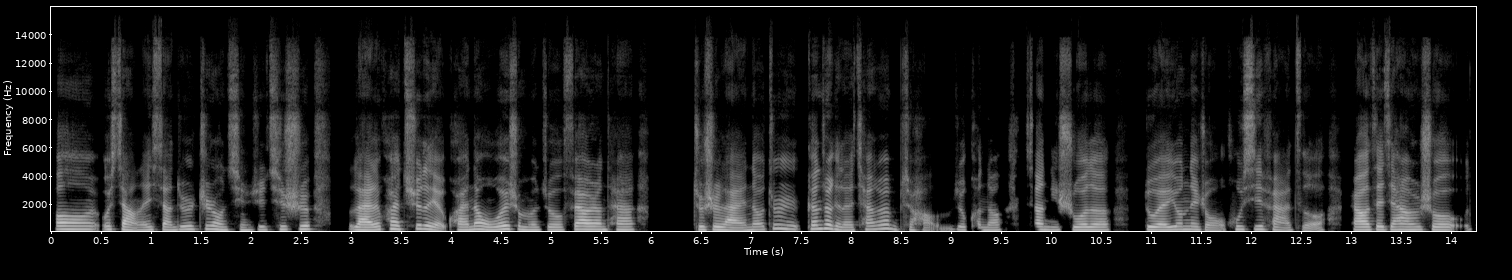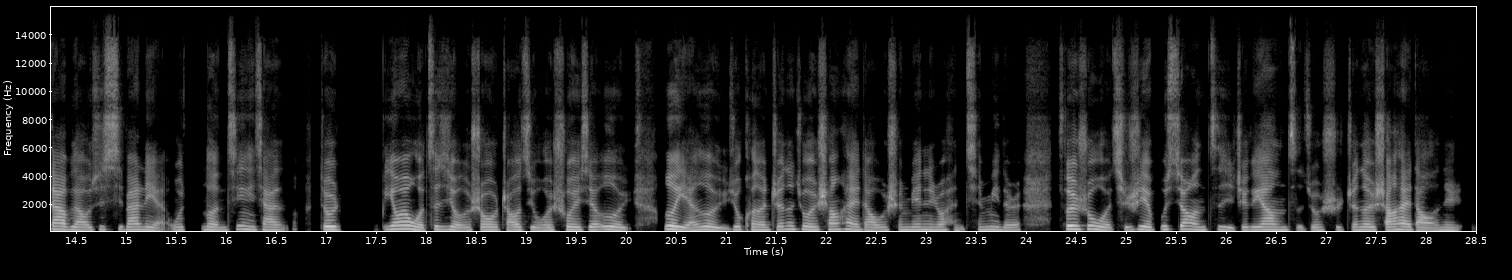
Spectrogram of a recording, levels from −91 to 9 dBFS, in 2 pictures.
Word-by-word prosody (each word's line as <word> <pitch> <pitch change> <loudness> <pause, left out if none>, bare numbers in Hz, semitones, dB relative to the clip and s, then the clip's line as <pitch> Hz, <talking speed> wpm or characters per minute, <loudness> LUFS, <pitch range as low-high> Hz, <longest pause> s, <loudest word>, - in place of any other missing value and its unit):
呃， 230 -1 +4
我 230 - +1
想 210 -6 +3
了 185 - -3
一 - - -1
想， 210 -2 0
就 220 - -1
是 230 +1 +1
这 250 +2 -5
种 220 -4 +2
情 185 -2 -6
绪 210 +3 -5
其 225 +2 -5
实 235 +1 +1 0.4
来 195 -4 +6
得 210 - +3
快 255 +2 +3
去 255 +2 -1
得 250 - +4
也 190 -6 +3
快， 195 -1 0
那 230 +3 +4
我 200 -3 +2
为 230 +5 +5
什 230 -3 -3
么 190 -1 -1
就 190 0 -2
非 225 +4 +2
要 225 -1 +8
让 220 0 +4
它 210 0 -1 0.6
就 215 - 0
是 210 0 +3
来 175 -3 +4
呢， 205 +3 -1
就 285 - -4
是 255 -5 -2
干 265 0 +2
脆 285 -1 +5
给 225 - -1
它 185 -1 -2
掐 225 +4 -2
断 275 +4 0
不 215 - -19
就 190 - -6
好 - - -7
了 - - -17
嘛。 - - -17
就 205 - -4
可 190 - -11
能， 180 0 -3 0.2
像 215 -2 0
你 195 - -5
说 195 0 +1
的 195 0 +1 0.3
对， 200 -2 +4
用 220 +1 0
那 215 -1 -1
种 175 -3 -5
呼 225 -1 -4
吸 230 +1 -2
法 190 -6 -3
则， 170 -2 -6 0.2
然 200 0 +6
后 205 - +6
再 215 +1 +1
加 210 0 0
上 205 0 +2
说 200 -2 0 0.2
大 225 -1 +5
不 205 - -4
了 190 - +1
我 185 - -3
去 215 +3 -8
洗 210 -1 -3
把 205 +1 +2
脸， 195 -6 -3
我 195 0 -5 0.2
冷 195 -4 -1
静 235 +4 -3
一 210 - -4
下。 190 -3 -2 0.4
就 215 - +6
是 215 -2 +3 0.4
因 240 +2 +2
为 260 - +6
我 230 -7 +5
自 220 +5 -3
己 210 - -7
有 190 -5 0
的 - - -5
时 195 - -2
候 195 -1 0
着 190 +1 -1
急， 195 - -4
我 180 -1 -4
会 185 0 -2
说 200 +2 -1
一 195 - +1
些 200 +1 -1
恶 210 -1 +2
语 175 - -5 0.3
恶 240 -1 +8
言 190 -2 +3
恶 215 -2 +3
语， 170 - -3
就 210 - -2
可 210 -1 -3
能 185 -1 0
真 215 +3 -3
的 235 - -1
就 230 0 -2
会 205 -1 +1
伤 220 +1 +1
害 225 -4 0
到 185 -1 -2
我 185 +1 -4
身 195 0 -4
边 195 0 -2
那 200 - -2
种 190 0 -2
很 180 -3 -11
亲 200 - -8
密 210 0 -3
的 185 - -5
人。 180 +1 -5 0.4
所 245 - +4
以 - - +6
说 245 +1 +1
我 200 -4 +2
其 185 +1 -5
实 220 +3 -3
也 210 - +5
不 220 +4 -5
希 230 +1 0
望 215 -4 0
自 205 +1 -9
己 185 -4 -3
这 195 +4 -5
个 195 - -2
样 200 0 +1
子 195 - -6
就 185 - -6
是 185 0 -7
真 190 +1 -5
的 200 -1 +1
伤 200 0 +2
害 210 -2 +3
到 175 -2 -1
那 180 0 -6
205 Hz, 315 characters per minute, -24 LUFS, 190-220 Hz, 0.6 s, 要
